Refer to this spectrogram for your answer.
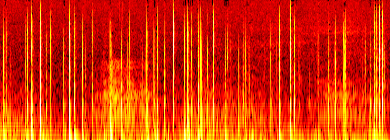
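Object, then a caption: Thick paperback book with card cover. Long nails scratch and tap rapidly across the glossy card cover and spine of a thick, solid paperback book. The result is a dense run of short, dry clicks and soft low thumps with a faint scratchy texture between them, each tap dying away instantly.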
